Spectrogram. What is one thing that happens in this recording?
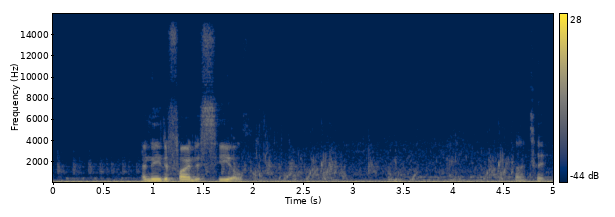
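A low, steady underwater rumble drones throughout.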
